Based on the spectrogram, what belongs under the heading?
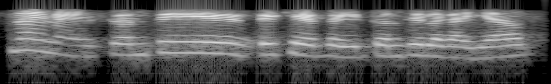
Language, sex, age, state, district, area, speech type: Hindi, female, 30-45, Uttar Pradesh, Sitapur, rural, conversation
